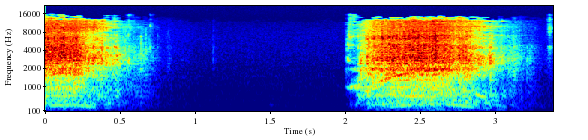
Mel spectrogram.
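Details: Tamiya MF-01X Suzuki Jimny RC chassis, first run just after assembly, held in hand; two short bursts of smooth rising electric motor whine with a quiet gap, no grinding or clicking. Normal electric motor run.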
